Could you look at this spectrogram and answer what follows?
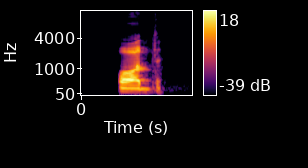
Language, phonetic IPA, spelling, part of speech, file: Russian, [ot], од, noun, Ru-од.ogg
- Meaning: genitive plural of о́да (óda)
